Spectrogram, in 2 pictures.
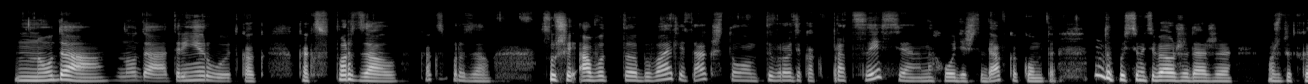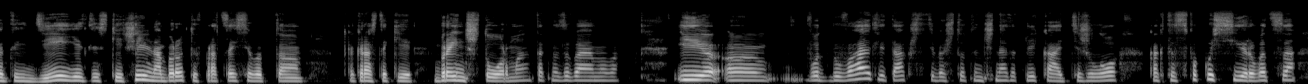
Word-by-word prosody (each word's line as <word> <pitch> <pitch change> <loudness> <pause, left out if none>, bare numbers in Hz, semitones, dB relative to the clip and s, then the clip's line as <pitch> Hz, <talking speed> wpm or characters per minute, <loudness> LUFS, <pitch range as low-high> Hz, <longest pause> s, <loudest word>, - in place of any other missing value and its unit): Ну 185 +1 0
да, 170 -7 +4
ну 185 +1 -9
да, 160 -5 -1
тренирует 180 -2 -3
как, 155 -2 -5 0.3
как - - -2
спортзал, 170 -10 +2 0.2
как 225 +2 -10
спортзал. 155 - -8 0.5
Слушай, 215 -3 +3
а 190 0 +6
вот, 195 +1 -2 0.2
э, 190 -1 +3
бывает 200 +9 -1
ли 225 - -4
так, 240 +7 -5
что 180 -8 -8
ты 200 - -4
вроде 185 +1 -4
как 175 -2 -12
в - - -37
процессе 205 - -2
находишься, 155 -2 -4
да, 160 +6 +2
в - - -27
каком-то, 155 -2 -5 0.4
ну, 430 -2 +3
допустим, 220 - +3
у - - 0
тебя 185 0 +5
уже 175 -1 +2
даже, 160 -2 0 0.4
может 155 -1 -5
быть, 170 - -5
какая-то 165 -1 -1
идея 155 +8 +3
есть 180 -2 +2
для 165 0 -3
скетчей, 165 +7 +2
или, - - +5
наоборот, 175 +2 +4
ты - - -3
в 155 - -15
процессе 160 +2 -1
вот, 155 -1 +2
а, 155 -1 +1 0.4
как 155 - -9
раз-таки 160 -2 +2 0.2
брейншторма 175 -1 +3
так 195 - -9
называемого. 185 -1 -4 0.6
И, 215 0 +7
э, 200 -1 +7
в 185 -1 0 0.4
вот 195 0 -2
бывает 210 +9 +2
ли 210 - -5
так, 195 +2 -5
что - - -13
тебя 180 -2 -8
что-то 185 +3 -11
начинает 185 +2 -7
отвлекать, 175 -4 -5
тяжело 170 +4 -1 0.3
как-то 185 +1 -5
сфокусироваться, 200 -2 0
180 Hz, 155 wpm, -23 LUFS, 160-195 Hz, 0.6 s, И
